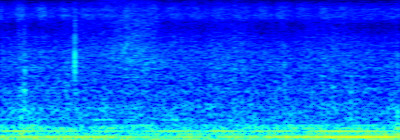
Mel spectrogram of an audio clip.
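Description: Steady low mechanical hum from a motor or machine running, with a faint tick about half a second in.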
